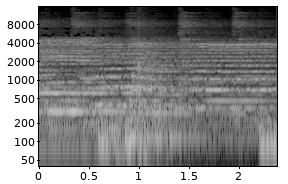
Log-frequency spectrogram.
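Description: Women's choir singing a gospel song together, with held, sustained notes, amplified through hand-held microphones.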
